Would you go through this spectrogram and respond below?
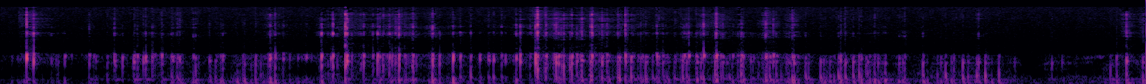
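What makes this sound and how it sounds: An empty red plastic party cup, hollow and thin-walled, is held in one hand and tilted against a microphone grille while fingertips and nails scratch and tap its outer wall. The close-miked result is a dense, crackling rustle of quick scrapes and soft taps with a heavy low, rumbly body. The sound drops to near quiet for a moment before a few last taps.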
